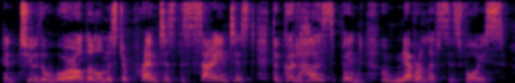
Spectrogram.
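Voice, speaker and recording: Lady playing middle-aged wife in old radio play, raspy slightly high voice, bitter, frightened, pleading. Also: unhurried, a little mellow. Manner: intense, pleading. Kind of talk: old-time radio drama acting. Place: indoors, live video call performance.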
